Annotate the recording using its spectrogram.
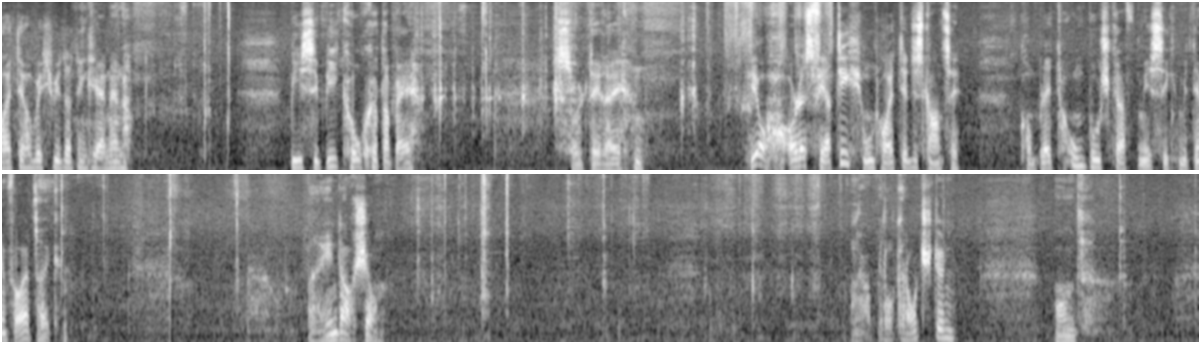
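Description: An older man talks calmly close by.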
